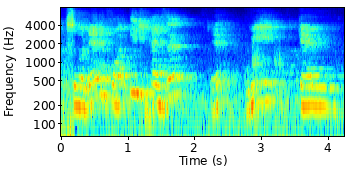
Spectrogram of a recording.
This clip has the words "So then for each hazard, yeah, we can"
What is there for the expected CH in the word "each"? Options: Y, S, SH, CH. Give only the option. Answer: CH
